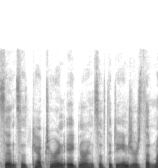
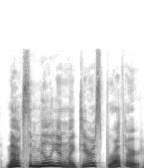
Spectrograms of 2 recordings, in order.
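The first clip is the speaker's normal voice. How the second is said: high, loud cry of joy at seeing her brother; a sister's delighted cry, pitched high and loud; joyful cry; 9 semitones higher, 4 dB louder than usual. A narrator's reading. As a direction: call out his name in glad surprise. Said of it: "she cried".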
